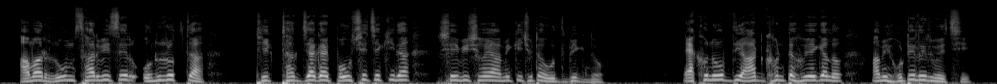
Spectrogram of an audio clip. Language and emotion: Bengali, fearful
